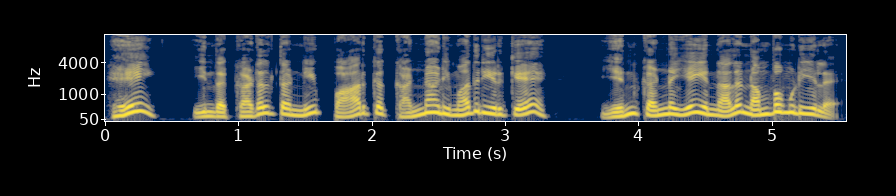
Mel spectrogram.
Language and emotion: Tamil, surprised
